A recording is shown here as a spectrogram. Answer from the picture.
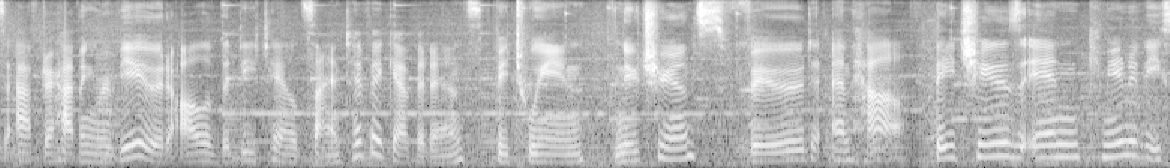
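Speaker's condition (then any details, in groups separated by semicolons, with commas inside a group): No condition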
